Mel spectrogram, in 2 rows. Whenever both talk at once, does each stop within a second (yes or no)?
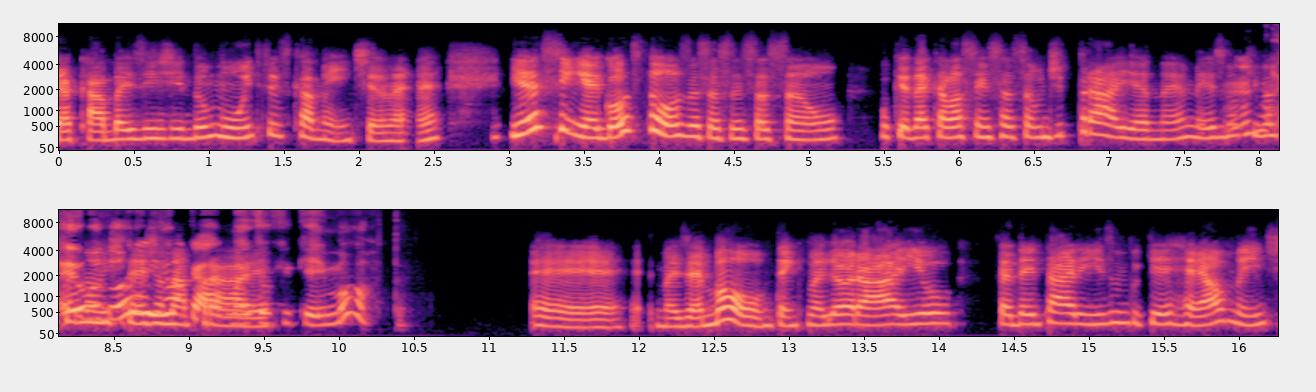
no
